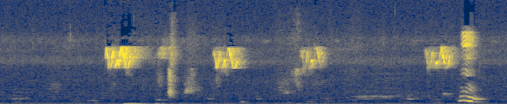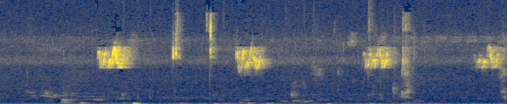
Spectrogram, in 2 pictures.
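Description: Birds calling: short high chirps repeated every half second or so, with a few whistled notes that glide in pitch. There are two low thumps, one a little past a second in and one past six seconds.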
